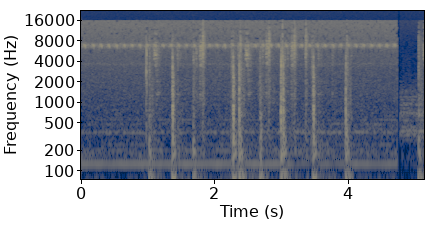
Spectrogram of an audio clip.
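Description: Footsteps tap on a floor at an even pace.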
